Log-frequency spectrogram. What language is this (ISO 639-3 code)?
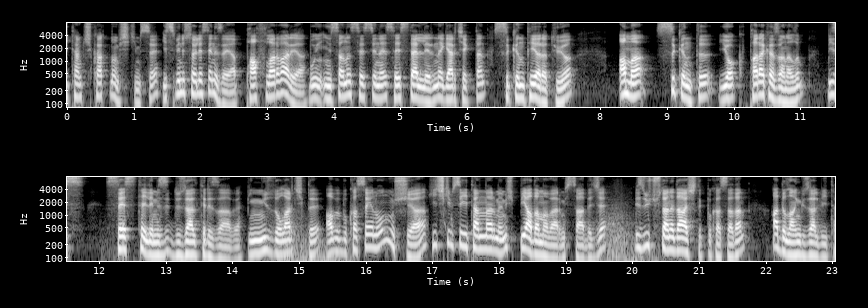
tur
